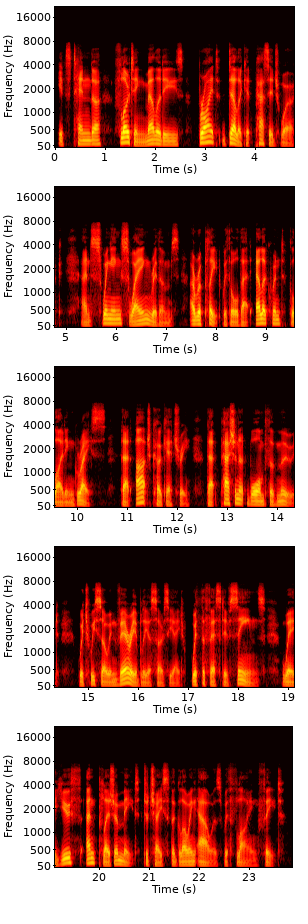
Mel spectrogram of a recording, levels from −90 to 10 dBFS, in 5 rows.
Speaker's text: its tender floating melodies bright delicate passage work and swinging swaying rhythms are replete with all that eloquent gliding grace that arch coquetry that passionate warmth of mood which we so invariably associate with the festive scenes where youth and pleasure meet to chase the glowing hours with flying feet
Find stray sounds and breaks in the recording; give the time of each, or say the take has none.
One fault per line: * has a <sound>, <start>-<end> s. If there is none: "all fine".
all fine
